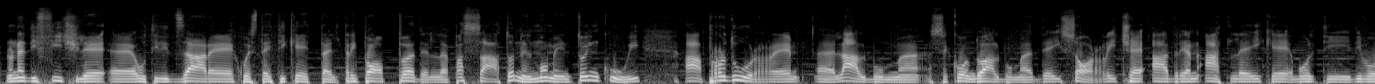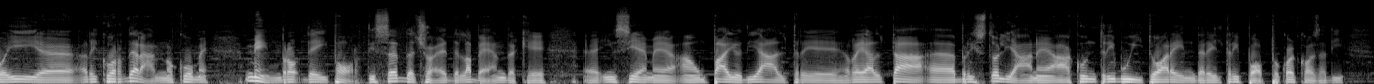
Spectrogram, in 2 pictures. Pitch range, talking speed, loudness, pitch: 105-130 Hz, 130 wpm, -18 LUFS, 120 Hz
